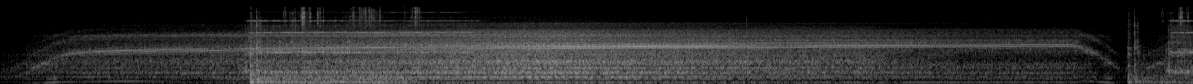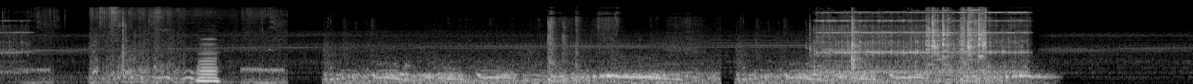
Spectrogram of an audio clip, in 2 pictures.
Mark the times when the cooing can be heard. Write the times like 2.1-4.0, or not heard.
12.2-22.6.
